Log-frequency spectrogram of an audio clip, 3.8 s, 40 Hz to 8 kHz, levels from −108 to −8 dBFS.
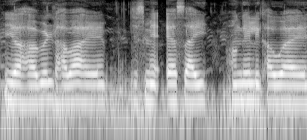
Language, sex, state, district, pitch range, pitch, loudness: Hindi, male, Jharkhand, Deoghar, 160-170 Hz, 165 Hz, -15 LUFS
